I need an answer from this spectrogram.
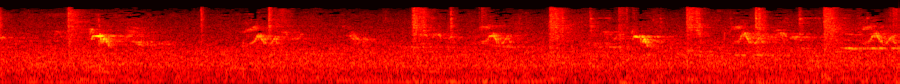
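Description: Small birds chirping, short high chirps repeating about twice a second, over a faint steady background hum.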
